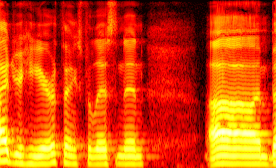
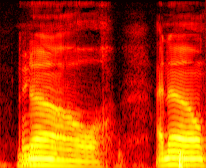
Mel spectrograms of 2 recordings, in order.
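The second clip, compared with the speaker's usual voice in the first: low, soft, let-down, deflated disappointment; 5 semitones lower, 7 dB quieter than usual. Asked whether they went to any Final Four events, answering disappointed. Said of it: "You sound disappointed".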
